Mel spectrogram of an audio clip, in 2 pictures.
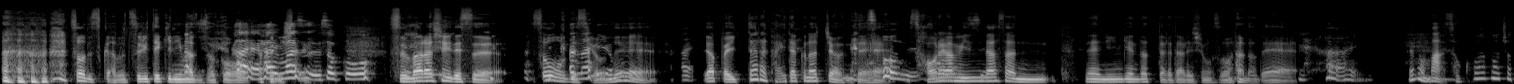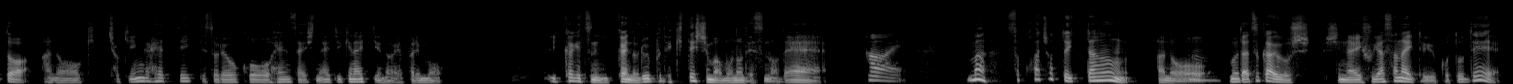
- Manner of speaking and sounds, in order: laugh; laughing while speaking: "はい はい、まずそこを、い 行かないように"; laughing while speaking: "え、そうです"; laughing while speaking: "え、はい"
- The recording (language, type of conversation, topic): Japanese, advice, 借金の返済と貯金のバランスをどう取ればよいですか？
